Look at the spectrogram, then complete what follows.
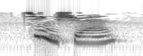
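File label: "竞选", Mandarin Chinese; chinese flashcards; hsk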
